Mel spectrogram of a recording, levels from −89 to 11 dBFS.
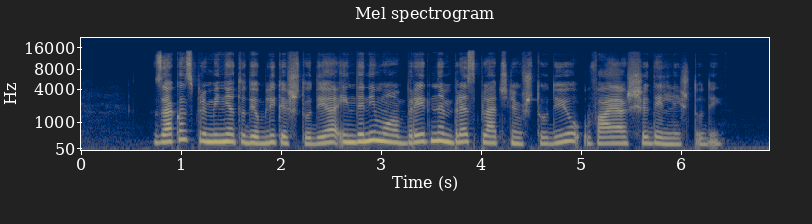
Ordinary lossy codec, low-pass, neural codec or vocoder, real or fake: none; 14.4 kHz; codec, 44.1 kHz, 7.8 kbps, DAC; fake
